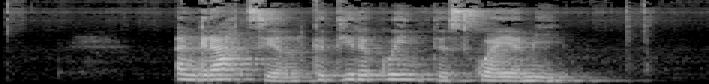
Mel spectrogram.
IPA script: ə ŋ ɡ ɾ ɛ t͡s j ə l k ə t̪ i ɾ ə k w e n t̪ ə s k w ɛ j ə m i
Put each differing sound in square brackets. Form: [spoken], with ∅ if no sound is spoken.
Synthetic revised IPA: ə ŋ ɡ ɾ [a] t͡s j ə l k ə t̪ i ɾ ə k w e n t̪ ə s k w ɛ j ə m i

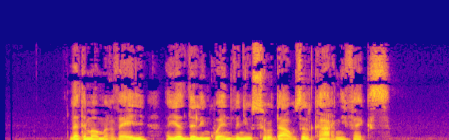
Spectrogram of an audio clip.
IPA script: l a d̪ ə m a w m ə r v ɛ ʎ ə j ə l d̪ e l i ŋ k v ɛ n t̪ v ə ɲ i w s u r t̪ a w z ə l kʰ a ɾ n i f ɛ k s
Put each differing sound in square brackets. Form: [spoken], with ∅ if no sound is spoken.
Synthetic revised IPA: l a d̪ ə m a w m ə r v ɛ ʎ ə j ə l d̪ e l i ŋ k [w] ɛ n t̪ v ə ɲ i w s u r [d̪] a w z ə l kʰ a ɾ n i f ɛ k s

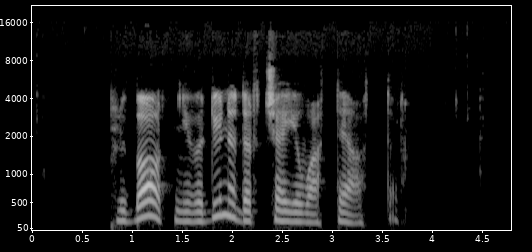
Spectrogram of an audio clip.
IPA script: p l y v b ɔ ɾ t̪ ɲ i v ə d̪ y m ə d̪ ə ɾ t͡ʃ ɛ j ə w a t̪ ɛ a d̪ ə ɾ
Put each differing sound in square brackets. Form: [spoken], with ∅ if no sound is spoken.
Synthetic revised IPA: p l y [∅] b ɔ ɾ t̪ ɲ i v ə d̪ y [n] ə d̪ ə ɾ t͡ʃ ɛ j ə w a t̪ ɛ a [t̪] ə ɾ

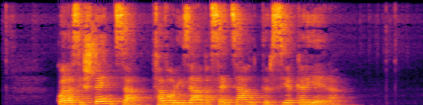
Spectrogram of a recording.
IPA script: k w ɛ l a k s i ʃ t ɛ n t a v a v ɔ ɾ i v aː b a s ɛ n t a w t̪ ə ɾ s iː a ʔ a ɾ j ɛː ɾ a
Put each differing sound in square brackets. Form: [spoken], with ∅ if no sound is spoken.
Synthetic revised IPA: k w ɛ l a [∅] s i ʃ t ɛ n [t͡s] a [f] a v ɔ ɾ i [z] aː [v] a s ɛ n [t͡s] a w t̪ ə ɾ s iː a [k] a ɾ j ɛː ɾ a

